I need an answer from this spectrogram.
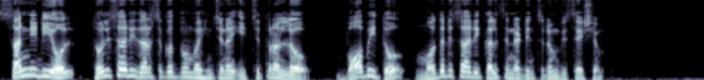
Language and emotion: Telugu, neutral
